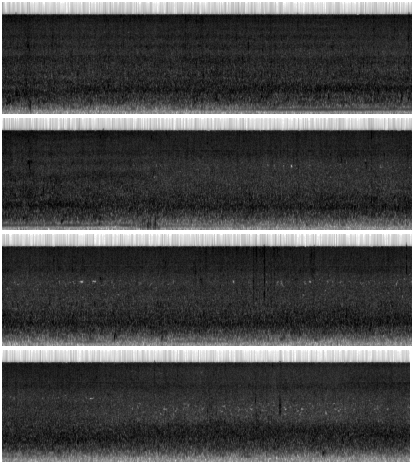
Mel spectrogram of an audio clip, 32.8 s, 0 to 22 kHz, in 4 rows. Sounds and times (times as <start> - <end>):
Stream: 0.0 - 32.7.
